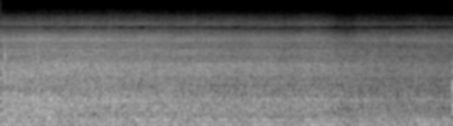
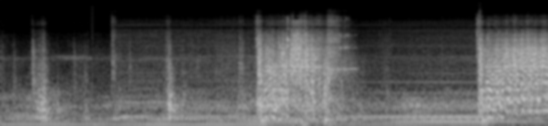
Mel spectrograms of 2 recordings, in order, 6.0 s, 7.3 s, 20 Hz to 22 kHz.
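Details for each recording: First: 1968 Pontiac Grand Prix big-block V8, revived after an estimated 15–20 years sitting: quiet, smooth, even idle with no knocks or ticks, great oil pressure. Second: Rough, lumpy V8 idle with stumbles between throttle blips on a 1968 Pontiac Grand Prix big block, first start after 15–20 years off the road; misfire traced to two plug wires swapped out of firing order.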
